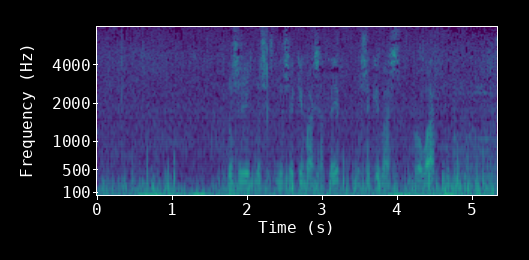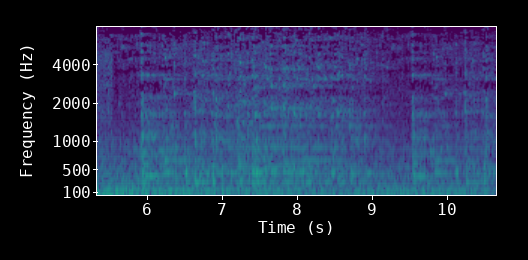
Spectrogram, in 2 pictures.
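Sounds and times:
strong wind outdoors: 0.0 - 7.0
rain outdoors: 0.0 - 10.6
speech: 1.7 - 5.1.

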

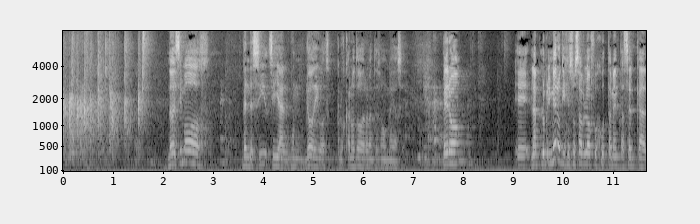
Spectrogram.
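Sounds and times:
applause: 0.0 - 1.8
speech: 2.1 - 3.0, 3.6 - 8.2, 9.0 - 11.6
laughter: 6.8 - 8.2.

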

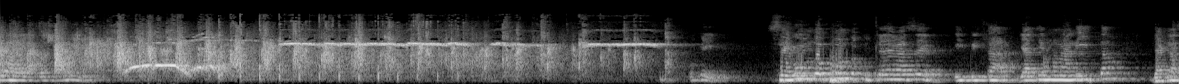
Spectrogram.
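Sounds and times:
loud audience applause: 0.0 - 6.9
speech: 7.8 - 11.7.

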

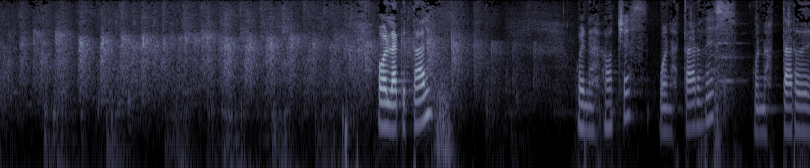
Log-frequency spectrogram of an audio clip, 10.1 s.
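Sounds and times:
crowd applauding: 0.0 - 6.8
speech: 4.7 - 5.8, 7.2 - 10.1.

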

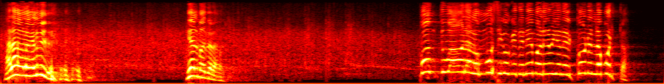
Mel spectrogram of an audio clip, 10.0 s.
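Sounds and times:
audience applauding: 0.0 - 8.4
speech: 0.1 - 1.4, 2.8 - 3.5, 6.3 - 9.5
laughter: 0.5 - 1.6.

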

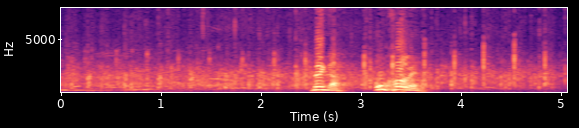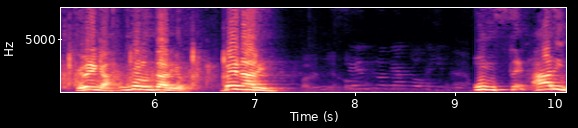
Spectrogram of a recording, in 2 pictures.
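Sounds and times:
audience applauding: 0.0 - 7.2
speech: 2.5 - 3.8, 5.2 - 7.3, 9.2 - 10.1.

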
